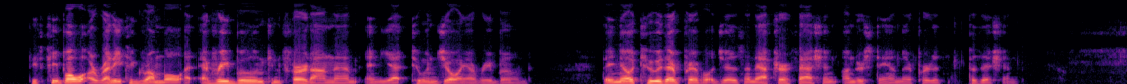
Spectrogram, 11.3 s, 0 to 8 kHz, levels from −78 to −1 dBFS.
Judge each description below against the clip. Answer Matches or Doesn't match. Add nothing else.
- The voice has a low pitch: Matches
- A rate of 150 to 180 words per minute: Matches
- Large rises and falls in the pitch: Doesn't match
